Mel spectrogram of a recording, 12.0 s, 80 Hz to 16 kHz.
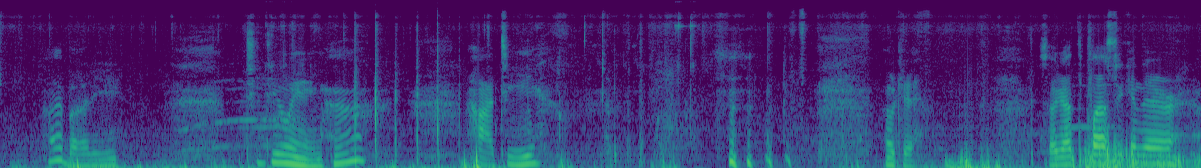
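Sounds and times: man laughing: 0:07.2 - 0:08.2.

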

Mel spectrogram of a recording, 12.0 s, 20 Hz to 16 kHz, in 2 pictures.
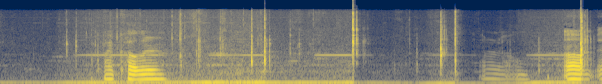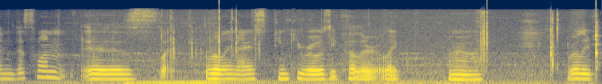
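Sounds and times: low hum: 0:00.0 - 0:11.8
plastic compacts clicking: 0:00.6 - 0:06.0, 0:07.6 - 0:08.7.

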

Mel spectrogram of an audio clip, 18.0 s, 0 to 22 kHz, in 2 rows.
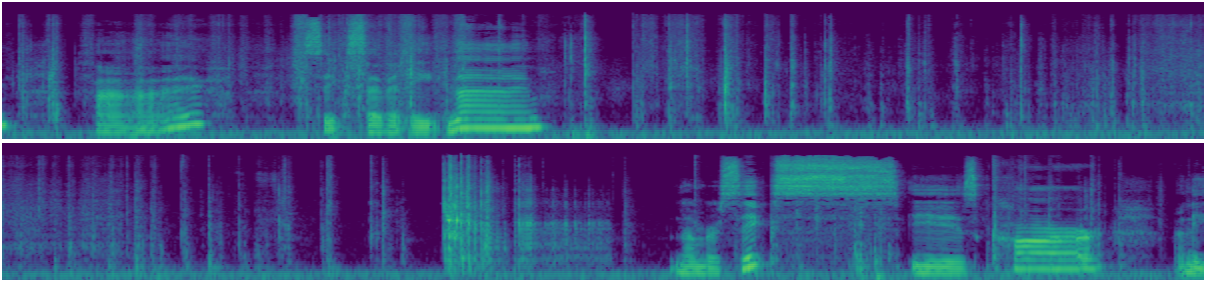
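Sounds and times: vinyl binder pages rustling: 0:00.0 - 0:11.6.

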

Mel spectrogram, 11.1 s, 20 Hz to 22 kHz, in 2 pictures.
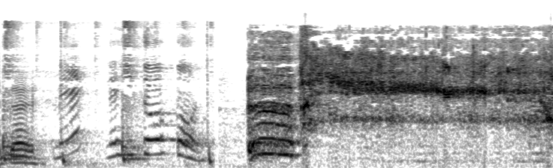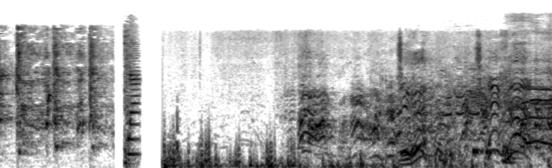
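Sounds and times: animal crying: 0:02.8 - 0:05.7.

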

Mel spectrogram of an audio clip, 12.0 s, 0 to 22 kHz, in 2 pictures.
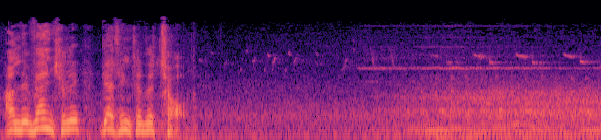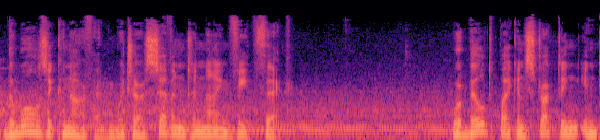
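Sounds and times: low steady drone: 0:03.4 - 0:12.0
thin high steady tone: 0:03.6 - 0:12.0.

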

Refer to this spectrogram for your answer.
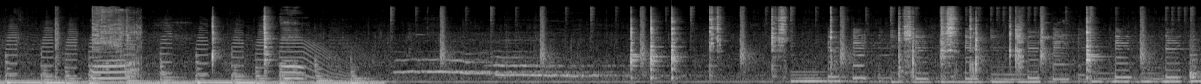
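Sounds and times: metal spoon scraping a wok: 0:00.9 - 0:01.5, 0:06.7 - 0:10.5.

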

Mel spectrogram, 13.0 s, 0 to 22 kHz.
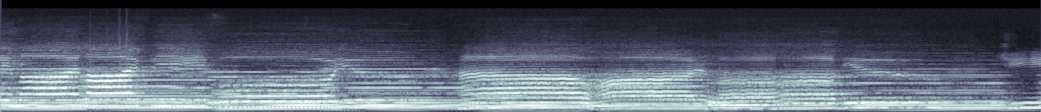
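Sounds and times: man singing into a microphone: 0:00.0 - 0:11.8, 0:12.4 - 0:13.0
congregation singing a hymn: 0:00.0 - 0:13.0.

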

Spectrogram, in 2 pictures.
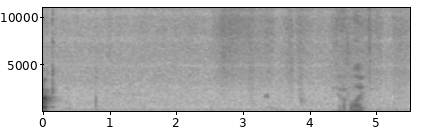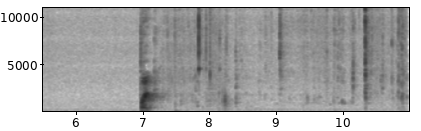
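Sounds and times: dogs chewing food: 0:07.4 - 0:11.0.

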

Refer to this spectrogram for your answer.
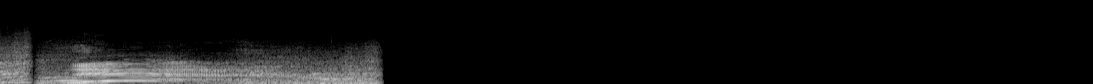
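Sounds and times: loud drawn-out roar: 0:00.0 - 0:03.8.

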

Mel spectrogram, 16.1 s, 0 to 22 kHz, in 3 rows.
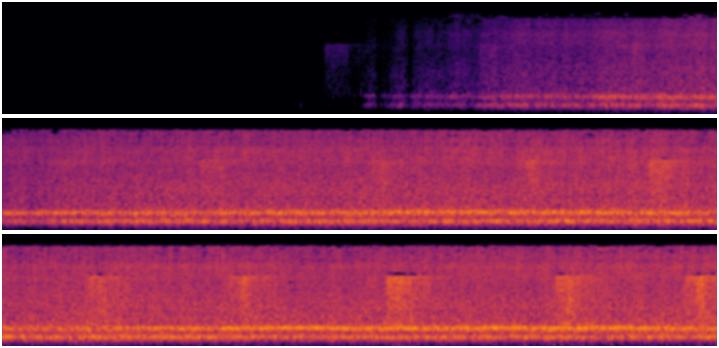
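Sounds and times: low droning tones: 0:02.8 - 0:16.0
hiss: 0:03.6 - 0:16.0.

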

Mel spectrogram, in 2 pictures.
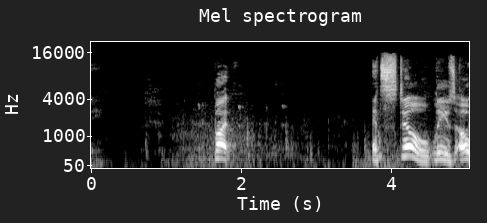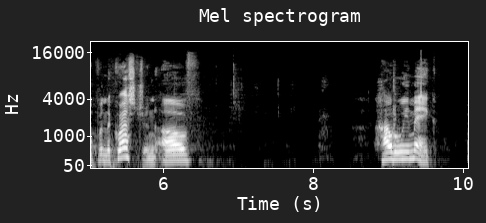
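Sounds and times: man speaking: 0:01.6 - 0:02.0, 0:03.8 - 0:06.6.

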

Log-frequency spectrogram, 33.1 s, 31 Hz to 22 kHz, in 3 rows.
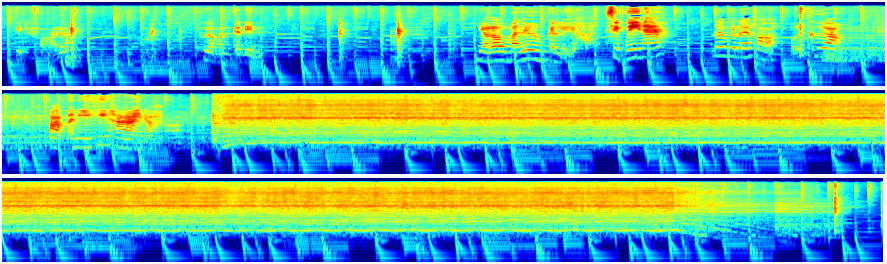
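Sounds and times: blender running: 0:10.1 - 0:32.8.

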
